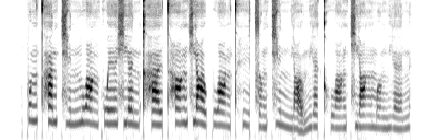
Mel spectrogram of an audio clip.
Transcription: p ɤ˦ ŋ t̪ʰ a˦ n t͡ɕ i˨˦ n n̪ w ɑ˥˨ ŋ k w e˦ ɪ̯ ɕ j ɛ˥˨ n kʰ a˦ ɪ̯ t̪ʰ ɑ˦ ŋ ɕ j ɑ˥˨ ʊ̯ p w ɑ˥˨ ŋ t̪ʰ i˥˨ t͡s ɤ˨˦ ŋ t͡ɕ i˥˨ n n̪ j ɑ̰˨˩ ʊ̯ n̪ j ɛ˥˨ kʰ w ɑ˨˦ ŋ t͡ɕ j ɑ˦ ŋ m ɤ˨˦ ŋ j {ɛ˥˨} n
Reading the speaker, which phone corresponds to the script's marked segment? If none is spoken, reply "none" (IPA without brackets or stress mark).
ɛ˨˦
